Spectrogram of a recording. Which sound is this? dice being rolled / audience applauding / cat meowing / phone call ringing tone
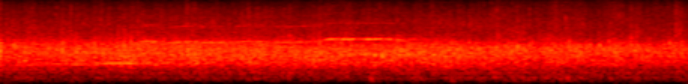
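audience applauding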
